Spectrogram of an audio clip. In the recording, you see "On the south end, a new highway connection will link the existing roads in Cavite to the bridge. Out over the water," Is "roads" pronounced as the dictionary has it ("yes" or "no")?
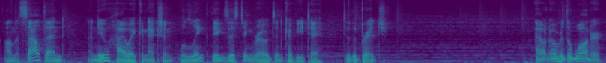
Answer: yes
